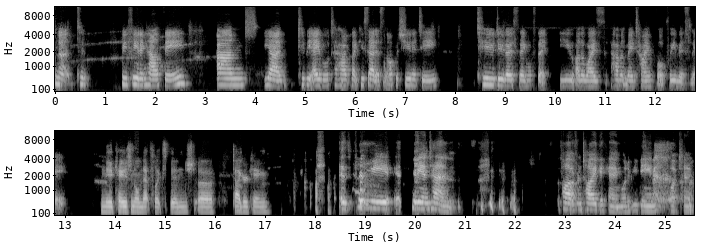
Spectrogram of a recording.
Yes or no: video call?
yes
